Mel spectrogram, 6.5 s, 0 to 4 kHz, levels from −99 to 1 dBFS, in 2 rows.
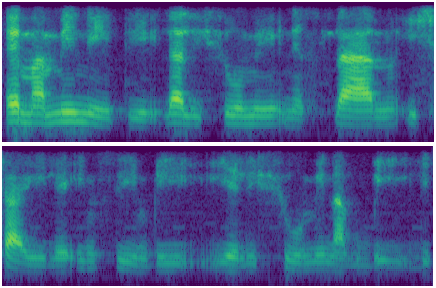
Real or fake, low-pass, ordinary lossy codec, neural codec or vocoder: real; 3.6 kHz; none; none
